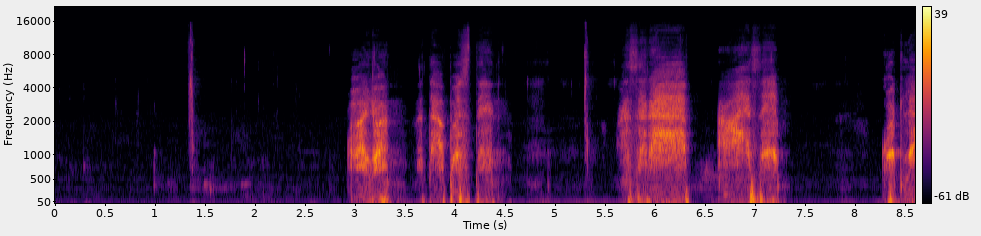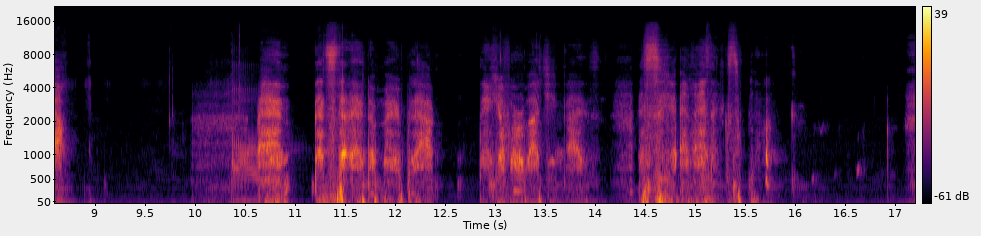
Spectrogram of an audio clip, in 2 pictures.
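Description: A woman's voice speaking softly in short phrases, very close to a handheld earphone microphone, starting about three seconds in after a near-silent start.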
